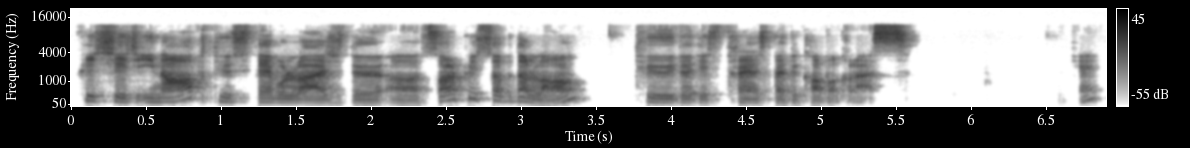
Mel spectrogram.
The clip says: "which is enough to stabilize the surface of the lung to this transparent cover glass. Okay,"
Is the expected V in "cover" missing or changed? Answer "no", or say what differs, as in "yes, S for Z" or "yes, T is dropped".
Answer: yes, P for V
